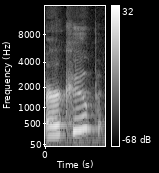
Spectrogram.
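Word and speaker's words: Ercoupe: all these years uh i know you want to say air coupe but it's actually er coupe it's a proper pronunciation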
